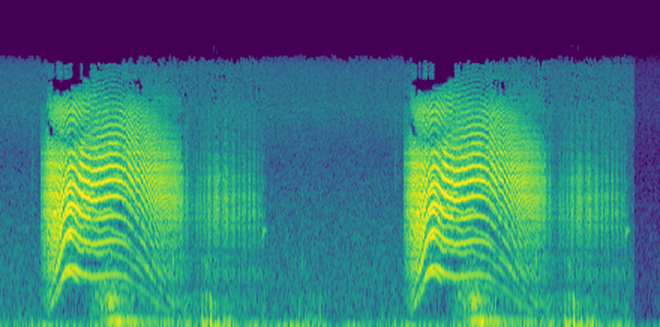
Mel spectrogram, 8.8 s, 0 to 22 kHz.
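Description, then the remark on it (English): Two loud whistles from a 2-inch-long caterpillar, each lasting about two seconds, with a buzzy, harmonic-rich tone that rises and then slides down in pitch, separated by a brief quiet gap. Such whistles have been measured at over 80 decibels from 5 centimeters away. “In a laboratory experiment, birds responded to caterpillar whistles by jumping away and abandoning their predation attempts.”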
